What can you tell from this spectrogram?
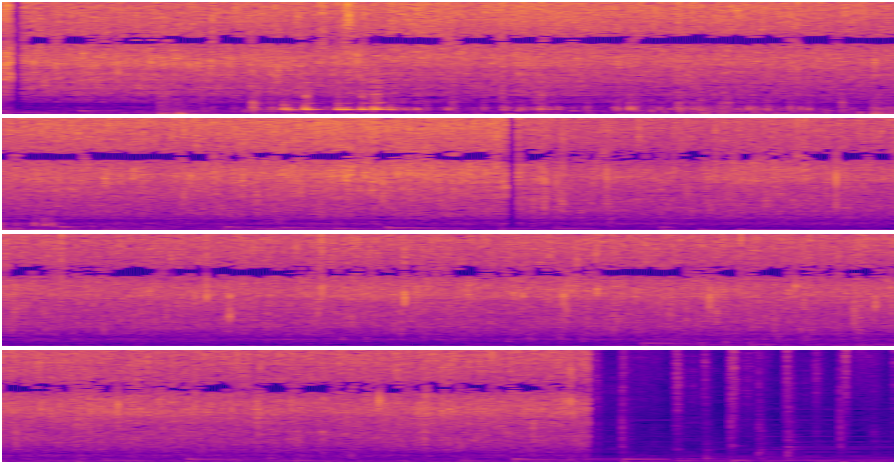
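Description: Butter and oil sizzling steadily in a hot pan, louder for the first few seconds. The sizzle cuts off suddenly near the end, leaving faint background music.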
